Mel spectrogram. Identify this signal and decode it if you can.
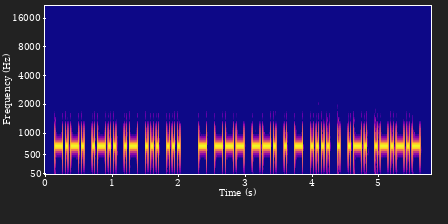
Morse code, heard as a keyed tone, about 32 wpm, 700 Hz. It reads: CLASS TOGETHER.
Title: Sentences from Top 1000 Words - Review Part 2 - 30wpm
